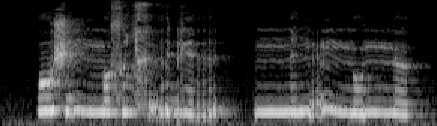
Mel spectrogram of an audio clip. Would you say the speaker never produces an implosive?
yes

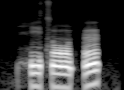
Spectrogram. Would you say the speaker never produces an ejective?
no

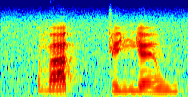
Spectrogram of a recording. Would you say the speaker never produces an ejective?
yes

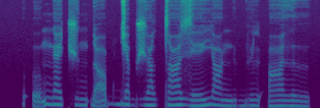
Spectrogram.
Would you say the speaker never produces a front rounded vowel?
no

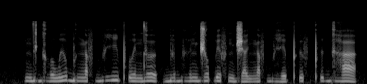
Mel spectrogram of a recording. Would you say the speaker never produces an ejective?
no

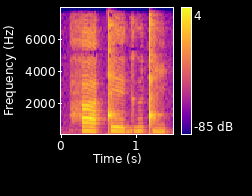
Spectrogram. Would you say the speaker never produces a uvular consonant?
yes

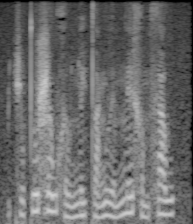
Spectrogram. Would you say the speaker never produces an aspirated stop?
yes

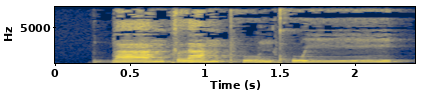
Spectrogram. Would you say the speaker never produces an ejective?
yes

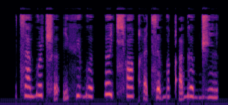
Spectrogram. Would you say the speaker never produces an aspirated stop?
no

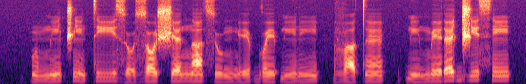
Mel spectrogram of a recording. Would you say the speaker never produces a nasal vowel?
no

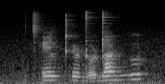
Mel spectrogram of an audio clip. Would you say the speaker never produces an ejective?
no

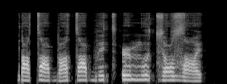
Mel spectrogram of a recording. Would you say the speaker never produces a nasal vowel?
yes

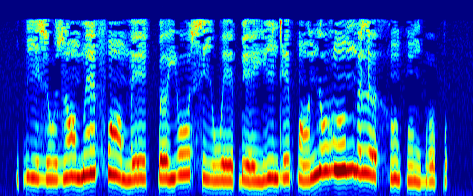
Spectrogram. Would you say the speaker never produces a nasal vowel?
no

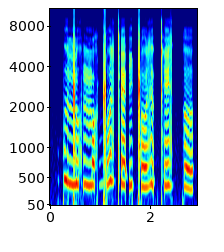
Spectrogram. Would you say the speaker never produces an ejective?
no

